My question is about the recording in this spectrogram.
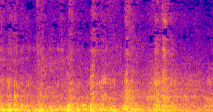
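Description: Janitorial cleaning trolley rolling over paving, its wheels and load rattling in a run of small irregular clicks and knocks.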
